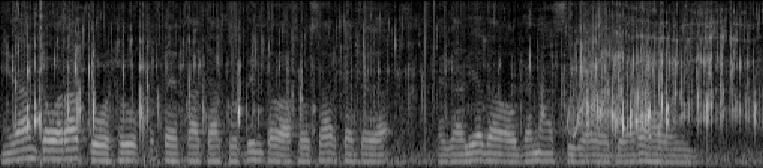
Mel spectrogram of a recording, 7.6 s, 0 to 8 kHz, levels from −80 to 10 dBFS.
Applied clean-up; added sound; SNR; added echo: none; Fill (with liquid); -4 dB; none.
